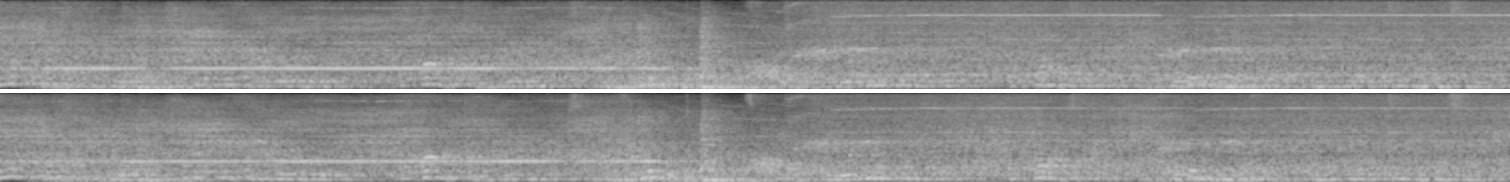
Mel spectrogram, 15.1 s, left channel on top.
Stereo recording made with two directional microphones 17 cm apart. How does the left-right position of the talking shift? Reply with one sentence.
You can hear the talking go right and come back.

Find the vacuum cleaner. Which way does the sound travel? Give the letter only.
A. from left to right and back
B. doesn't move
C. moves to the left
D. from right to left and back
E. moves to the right
B.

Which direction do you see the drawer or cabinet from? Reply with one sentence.
In this clip you hear the drawer or cabinet on the left.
